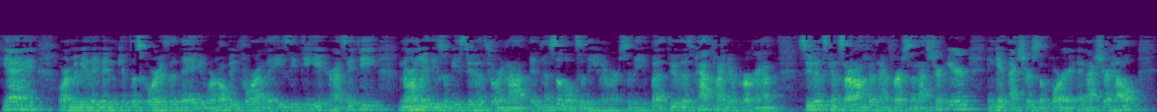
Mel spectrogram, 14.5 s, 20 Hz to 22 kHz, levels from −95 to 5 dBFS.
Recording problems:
off-mic speech; far
room echo; slight; dies away in 0.3 s
garbled, watery; slightly; nothing above 5.5 kHz

